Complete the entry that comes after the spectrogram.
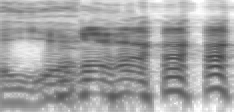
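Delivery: rising, laughing taunt; mocking laugh. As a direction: cackle as the taunt climbs. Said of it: "he's like".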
